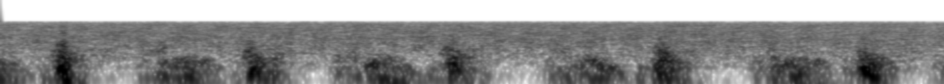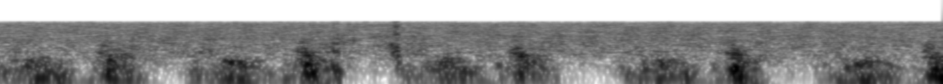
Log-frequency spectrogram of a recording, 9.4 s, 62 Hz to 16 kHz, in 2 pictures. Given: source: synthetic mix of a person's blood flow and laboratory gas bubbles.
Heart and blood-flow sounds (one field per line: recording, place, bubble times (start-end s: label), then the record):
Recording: Doppler ultrasound of blood flow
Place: precordium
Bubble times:
6.37-6.49 s: bubbles
6.65-6.75 s: bubbles
From the record:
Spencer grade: 1 (occasional bubble signal discernible with the cardiac motion signal, with majority of cardiac periods free of bubbles)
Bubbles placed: anywhere in the cardiac cycle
